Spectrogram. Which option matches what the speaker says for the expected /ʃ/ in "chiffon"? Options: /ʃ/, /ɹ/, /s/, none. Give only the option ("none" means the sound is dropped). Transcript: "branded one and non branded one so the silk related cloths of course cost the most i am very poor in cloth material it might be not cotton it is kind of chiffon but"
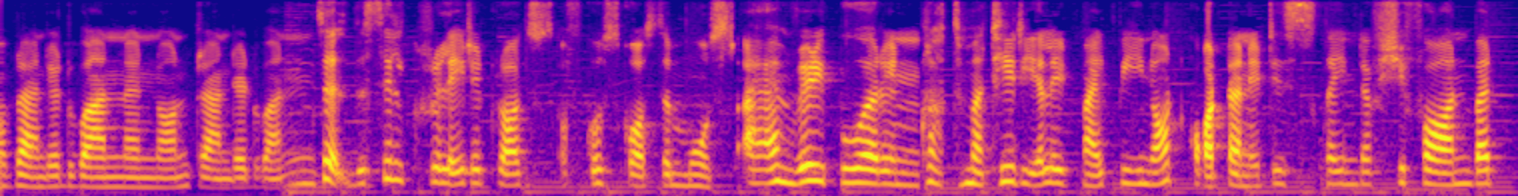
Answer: /ʃ/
